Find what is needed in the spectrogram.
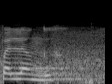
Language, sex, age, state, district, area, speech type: Hindi, female, 18-30, Madhya Pradesh, Hoshangabad, rural, read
